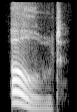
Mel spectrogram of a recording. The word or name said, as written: old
